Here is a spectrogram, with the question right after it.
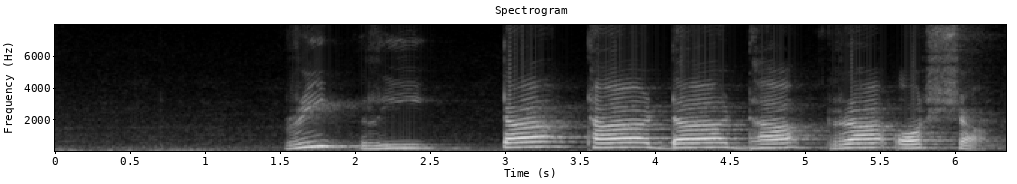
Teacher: आप जब इसका उच्चारण करेंगे तो आप देखेंगे कि ये हमारे ऊपर तालु से इसमें हमारी जीभ स्पर्श कर रही है। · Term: मूर्धन्य वर्ण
